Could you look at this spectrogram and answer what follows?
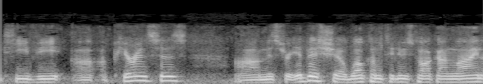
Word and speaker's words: Ibish: sure you'll correct it it's ibish actually ibish ibish thank you I just put the I put the uh emphasis on the wrong syllable uh Hussein is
